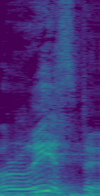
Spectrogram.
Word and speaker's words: wrist: हम लोग इसको वरिष्ठ नहीं बोलेंगे, इसलिए W के बाद में यदि R आता है तो हम लोग W को साइलेंट कर देते हैं।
